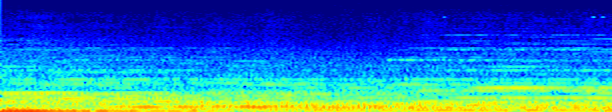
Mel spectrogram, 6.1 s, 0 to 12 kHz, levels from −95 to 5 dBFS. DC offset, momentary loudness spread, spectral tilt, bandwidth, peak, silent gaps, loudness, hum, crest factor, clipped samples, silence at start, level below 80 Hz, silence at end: under 0.1%; 4 LU; -11.5 dB/octave; 2.8 kHz; -10 dBFS; none; -26 LUFS; none; 14 dB; under 0.1%; 0 s; -26 dBFS; 0 s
